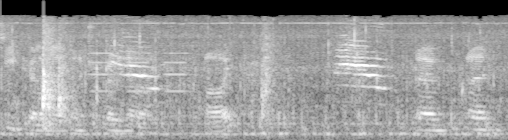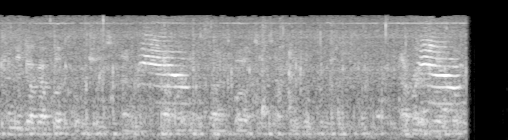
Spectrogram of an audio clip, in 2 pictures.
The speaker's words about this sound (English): And as soon as we put the cat back in the oxygen cage, he became a bit more dyspneic. You can see in the video here, he is much more stressed, he is meowing a lot.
